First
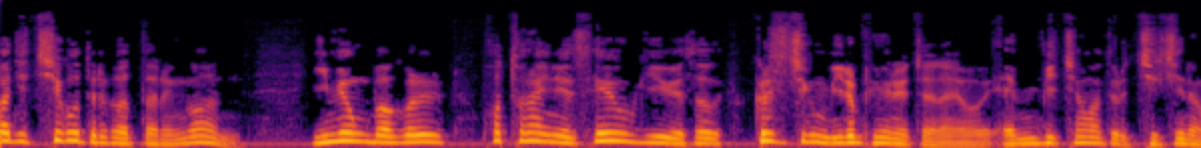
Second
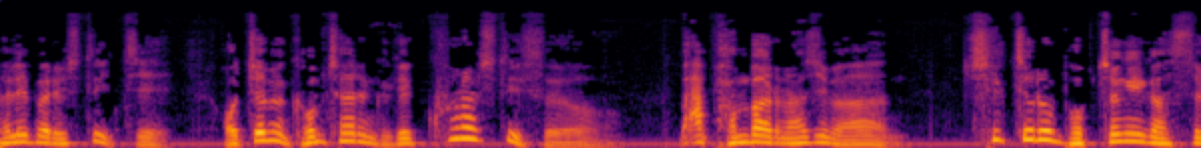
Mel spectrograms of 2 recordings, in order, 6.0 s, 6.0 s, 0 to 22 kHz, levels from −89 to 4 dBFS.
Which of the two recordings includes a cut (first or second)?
first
